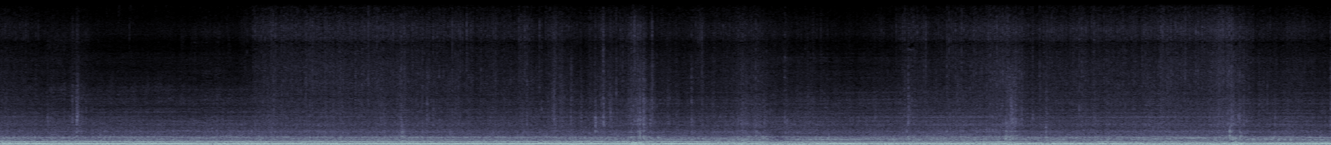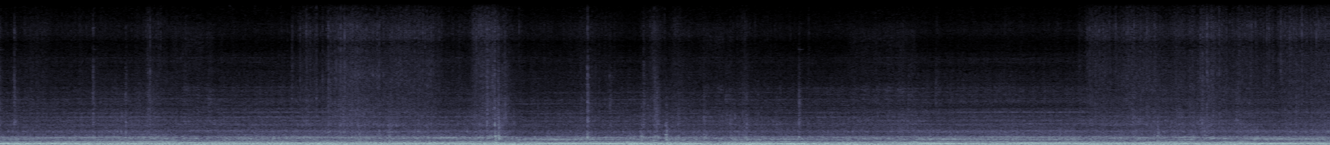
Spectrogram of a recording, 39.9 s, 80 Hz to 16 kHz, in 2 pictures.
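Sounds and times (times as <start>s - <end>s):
brush cutter engine running: 0.0s - 39.9s
brush and wood cracking: 3.9s - 12.0s, 24.4s - 27.8s.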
